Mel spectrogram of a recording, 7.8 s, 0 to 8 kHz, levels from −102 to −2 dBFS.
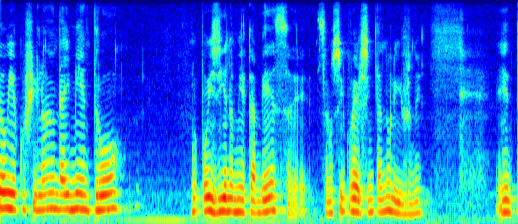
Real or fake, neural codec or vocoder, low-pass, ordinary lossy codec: real; none; none; none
